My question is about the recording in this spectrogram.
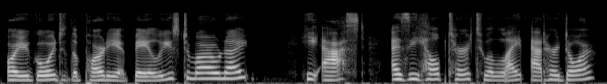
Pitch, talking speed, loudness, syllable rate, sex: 220 Hz, 210 wpm, -20 LUFS, 5.4 syllables/s, female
